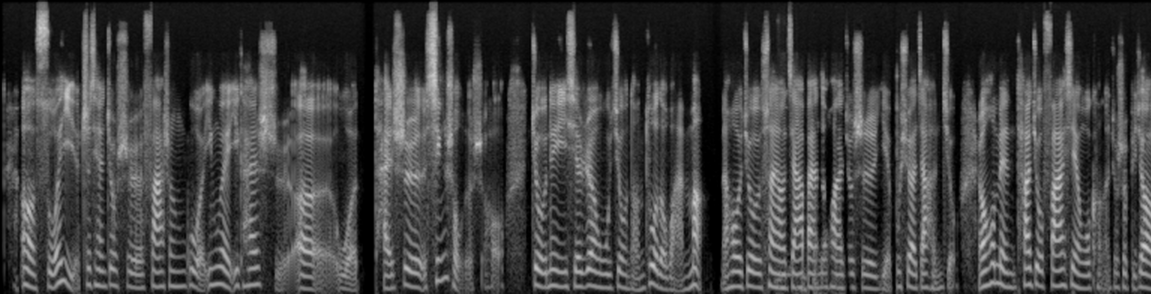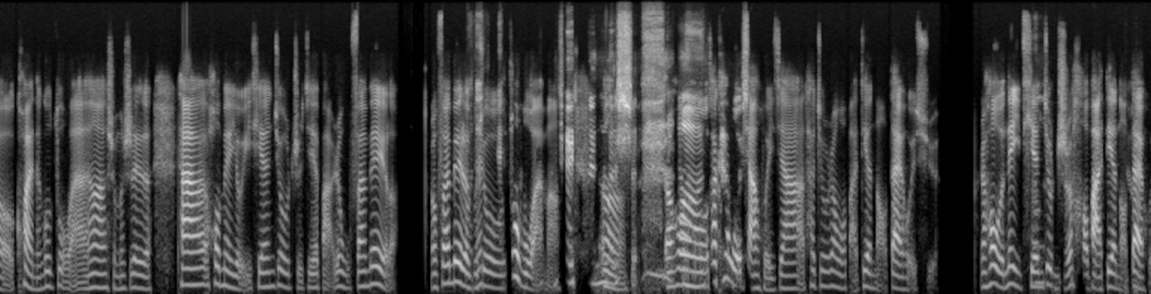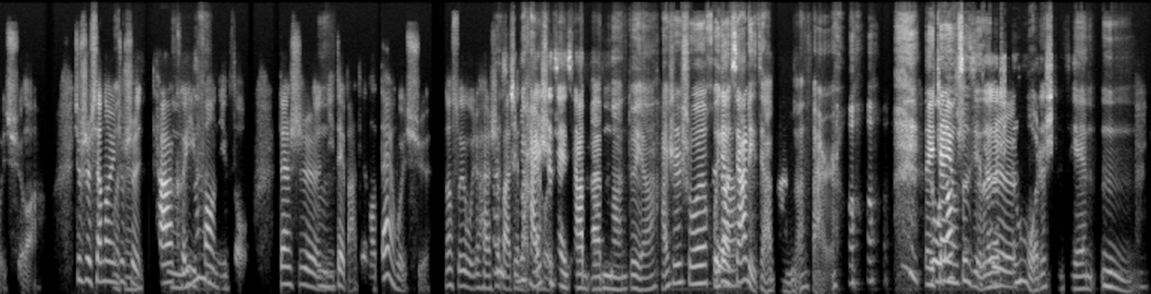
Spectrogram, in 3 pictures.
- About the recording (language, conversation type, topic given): Chinese, podcast, 你是怎么在工作和生活之间划清界线的？
- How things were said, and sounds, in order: laugh; laughing while speaking: "这真的是"; laugh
